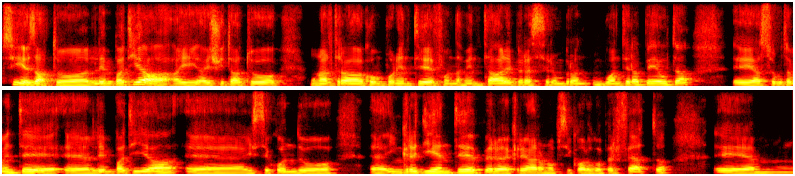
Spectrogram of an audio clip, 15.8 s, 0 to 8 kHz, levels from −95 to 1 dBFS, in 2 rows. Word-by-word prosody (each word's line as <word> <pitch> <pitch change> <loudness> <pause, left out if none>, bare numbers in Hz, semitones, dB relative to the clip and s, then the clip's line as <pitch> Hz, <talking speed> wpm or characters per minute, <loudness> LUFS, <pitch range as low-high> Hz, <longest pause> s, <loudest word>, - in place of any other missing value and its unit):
Sì 195 - -2
esatto, 120 -2 +4
l'empatia 145 - +4
hai 130 0 -1
hai 130 0 +2
citato 135 0 0 0.3
un'altra 135 0 +3
componente 140 0 0
fondamentale 135 0 0
per 135 -1 -4
essere 130 +2 -3
un 130 - -5
buon 135 0 -3
un 150 - -8
buon 135 -1 -2
terapeuta, 160 +3 +1 0.4
ehm, 130 -1 +1
assolutamente, 140 0 0
ehm, 125 -2 -1
l'empatia 145 +3 0
è 120 -3 -2
il 120 - -7
secondo, 125 -2 -3 0.3
ehm, 125 +1 -1
ingrediente 150 0 +1
per 125 -3 +2
creare 130 +1 0
uno 120 -1 -5
psicologo 120 0 -3
perfetto. 130 +5 -4 0.4
Ehm, 120 -3 -3
135 Hz, 120 wpm, -22 LUFS, 125-145 Hz, 0.4 s, esatto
